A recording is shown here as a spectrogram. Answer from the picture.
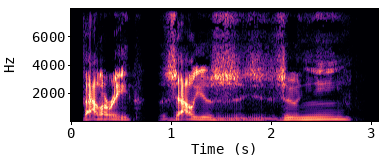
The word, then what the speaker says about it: Valery Zaluzhny: Valery Zaluzhny.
